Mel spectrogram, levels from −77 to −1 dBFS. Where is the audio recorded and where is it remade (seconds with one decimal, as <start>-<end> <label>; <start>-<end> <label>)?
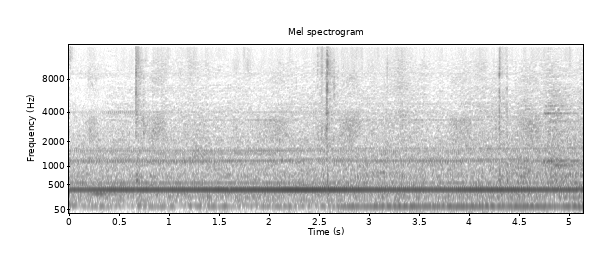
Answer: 0.0-5.1 recorded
